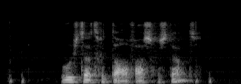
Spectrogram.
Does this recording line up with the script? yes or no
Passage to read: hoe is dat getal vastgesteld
yes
